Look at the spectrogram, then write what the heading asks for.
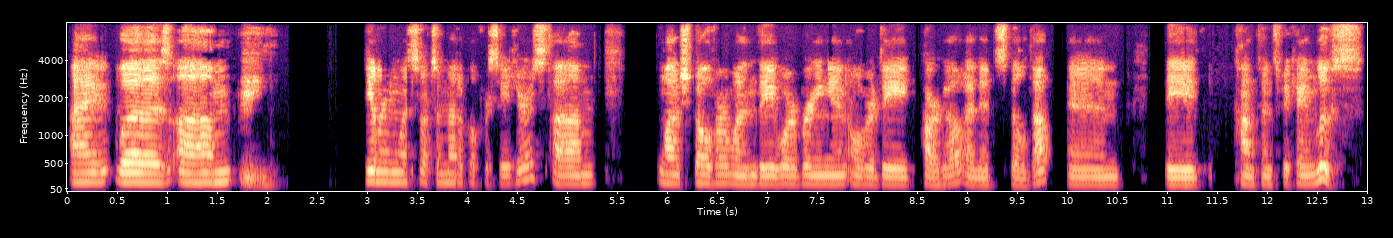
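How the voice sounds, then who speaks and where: A man's voice: fairly high pitch, fairly even intonation, slow, rough recording. A man casually improvising as a player in a tabletop roleplaying game, hesitant and understated.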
